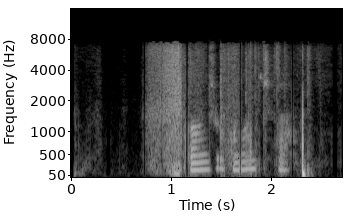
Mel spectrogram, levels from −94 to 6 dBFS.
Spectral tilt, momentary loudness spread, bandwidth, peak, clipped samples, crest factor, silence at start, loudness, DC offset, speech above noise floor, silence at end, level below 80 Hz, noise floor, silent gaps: -4 dB/octave; 10 LU; 8 kHz; -4 dBFS; under 0.1%; 28 dB; 0.75 s; -30 LUFS; under 0.1%; 37 dB; 0.3 s; -40 dBFS; -67 dBFS; none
